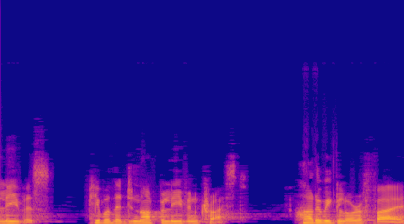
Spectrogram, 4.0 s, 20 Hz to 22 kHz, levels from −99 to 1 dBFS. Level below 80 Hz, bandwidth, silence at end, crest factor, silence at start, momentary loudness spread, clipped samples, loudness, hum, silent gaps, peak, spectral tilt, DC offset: -68 dBFS; 7 kHz; 0 s; 18 dB; 0 s; 12 LU; under 0.1%; -24 LUFS; none; none; -6 dBFS; -8 dB/octave; under 0.1%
